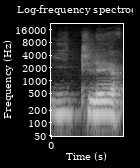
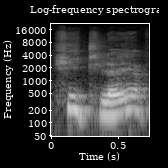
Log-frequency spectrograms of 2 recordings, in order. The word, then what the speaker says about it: Hitler: exemple si je j'écris Hitler pris le pouvoir en Allemagne ici je l'ai prononcé de manière francisée mais on peut concevoir le mot dans la langue originelle par exemple Hitler pris le pouvoir en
